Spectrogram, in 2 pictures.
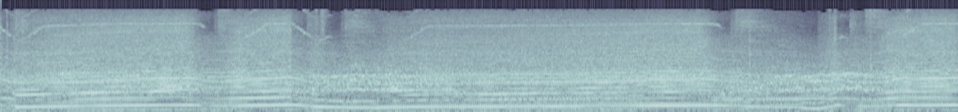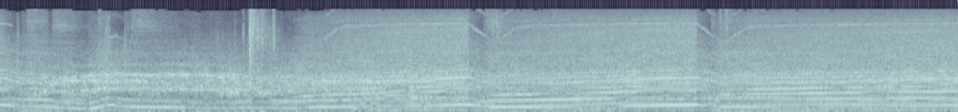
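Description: A race car engine roars loudly, its pitch rising through the gears and dropping as it shifts down.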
